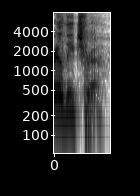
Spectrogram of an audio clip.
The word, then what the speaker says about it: Eletre: I'm starting to realize that maybe the pronunciation is elytra because there used to be a car called the Lotus Elite and they're trying to do like a heritage thing.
